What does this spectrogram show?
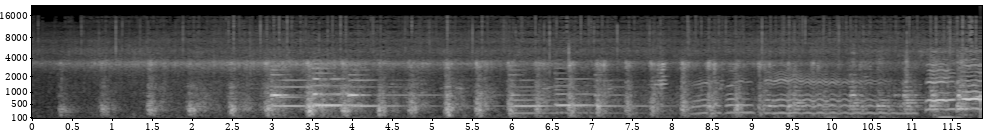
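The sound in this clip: Rhythmic urban train chuffing opens a tango recording about a departing train. Steady, evenly spaced beats carry on as sustained instrumental notes enter and build over them.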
